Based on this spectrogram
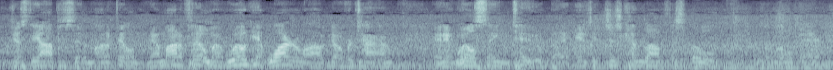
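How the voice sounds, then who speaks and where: Amid noticeable background noise and audible room echo, a man speaks at a very fast pace in a medium pitch with very wide pitch swings. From Tennessee. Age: 60s. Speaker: fishing guide and author. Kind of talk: casual Q&A talk at a store event.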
